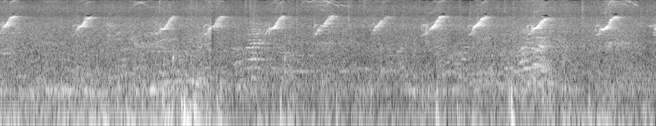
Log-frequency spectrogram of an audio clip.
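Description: A bird calling with short high chirps that rise in pitch, repeated evenly about twice a second, over a low rumble with a couple of soft thumps.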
